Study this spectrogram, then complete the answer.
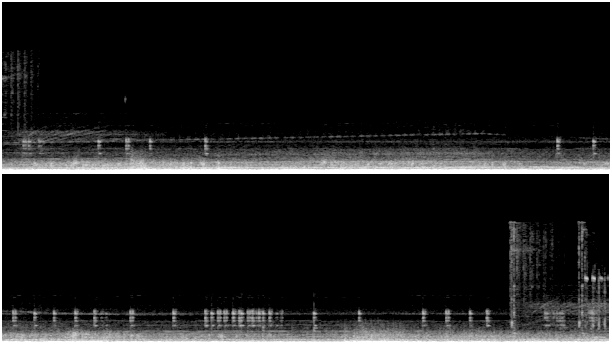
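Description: Soft interface beeps tick in quick bursts.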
